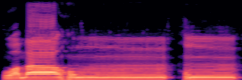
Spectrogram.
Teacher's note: میم ساکن کے بعد با آ گیا اخفاء شفوی ہوگا غننے کے ساتھ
